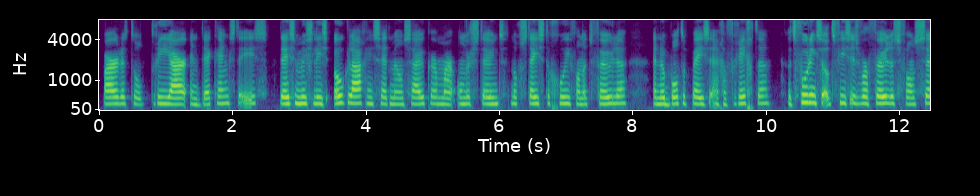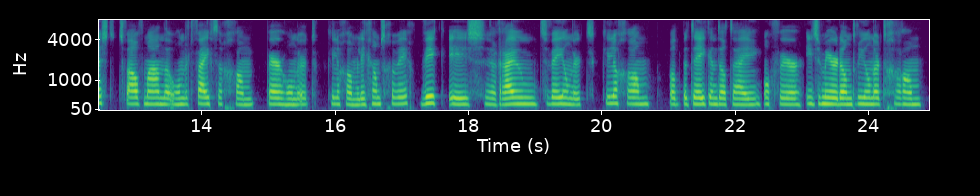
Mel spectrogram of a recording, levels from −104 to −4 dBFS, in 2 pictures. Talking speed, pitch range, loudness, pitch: 145 wpm, 205-225 Hz, -24 LUFS, 215 Hz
